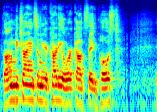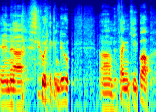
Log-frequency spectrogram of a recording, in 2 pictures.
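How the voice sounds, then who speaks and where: A middle-aged man, out of breath, chatting casually with viewers of his livestream during a gym workout, halting and rambling with many restarts. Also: medium pitch, fairly even intonation, fairly bright tone. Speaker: livestream host. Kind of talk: casual chat while working out on a livestream. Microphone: camera set up nearby.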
